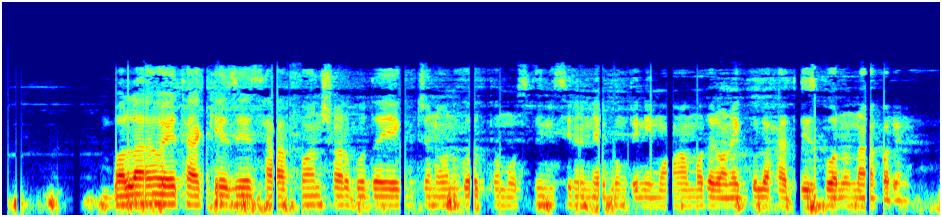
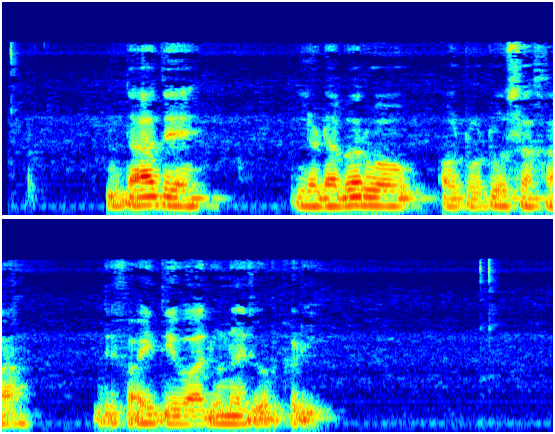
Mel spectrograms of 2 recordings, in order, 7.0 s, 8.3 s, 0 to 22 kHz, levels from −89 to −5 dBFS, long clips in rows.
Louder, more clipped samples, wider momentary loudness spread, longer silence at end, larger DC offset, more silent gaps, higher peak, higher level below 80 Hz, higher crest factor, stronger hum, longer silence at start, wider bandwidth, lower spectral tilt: first, -20 LUFS vs -23 LUFS; neither; second, 11 LU vs 21 LU; second, 0 s vs 1.7 s; neither; first, 0.54-0.58 s vs none; first, 0 dBFS vs -4 dBFS; first, -40 dBFS vs -58 dBFS; about the same, 20 dB vs 20 dB; neither; second, 0.05 s vs 0.8 s; second, 7.8 kHz vs 11.5 kHz; about the same, -6 dB/octave vs -6.5 dB/octave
